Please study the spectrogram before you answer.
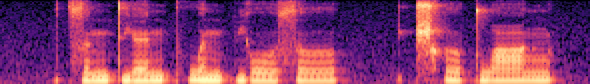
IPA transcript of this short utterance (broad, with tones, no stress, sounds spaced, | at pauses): t͡s ə˧˥ n t̪ j ɛ˧˥ n pʰ w ə˥˧ n p j o˥˩ ʊ̯ s ɤ˥ | ʈ͡ʂʰ ɤ˥˩ t̪ w ɑ˥ ŋ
